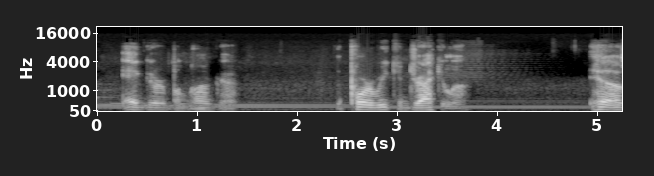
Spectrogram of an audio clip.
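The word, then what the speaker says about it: Berlanga: around and pull out a burlanger card yes I said it right Edgar balanga Puerto Rican Dracula yeah I'm saying he gonna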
